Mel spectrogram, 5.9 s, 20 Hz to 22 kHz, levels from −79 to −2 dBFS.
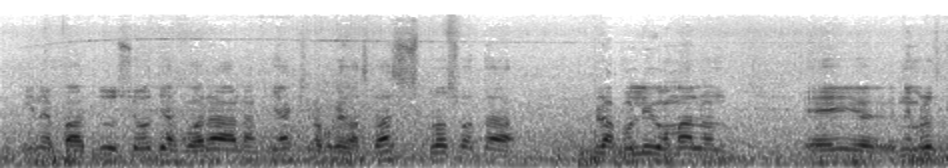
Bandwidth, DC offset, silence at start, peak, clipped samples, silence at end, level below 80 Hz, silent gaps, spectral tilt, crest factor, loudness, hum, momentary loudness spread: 16 kHz; under 0.1%; 0 s; -4 dBFS; under 0.1%; 0 s; -44 dBFS; none; -5.5 dB/octave; 16 dB; -19 LUFS; none; 8 LU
